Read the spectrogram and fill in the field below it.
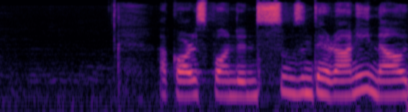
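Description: A young woman speaks clearly, like a news presenter.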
